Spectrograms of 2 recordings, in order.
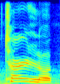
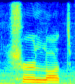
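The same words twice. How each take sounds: First: The name begins with a hard ch sound. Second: The name begins with a soft sh sound. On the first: This is the speaker's own everyday way of saying the name. "Actually, ano lang, Charlotte, ganun lang" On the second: This way is meant to sound more social and polished. "Naging S H, ganun. Charlotte, para ano daw, social"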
